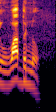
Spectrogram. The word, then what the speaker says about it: wabnu: Wabnu, now here I don't say Wa Ibnu, I say Wabnu. I don't pronounce the Hamza.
